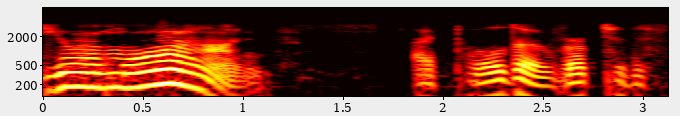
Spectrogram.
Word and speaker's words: Moran: You asked me to research the family name, M-O-R-A-N. And in Ireland, it's pronounced moron.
